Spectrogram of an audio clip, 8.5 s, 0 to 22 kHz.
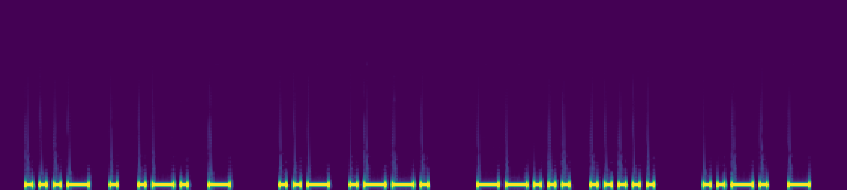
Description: Morse code, heard as a keyed tone, about 17 wpm, 700 Hz. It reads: VERT UP 75 FT
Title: Practice QSO - Exchange 2 - Info - 17wpm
